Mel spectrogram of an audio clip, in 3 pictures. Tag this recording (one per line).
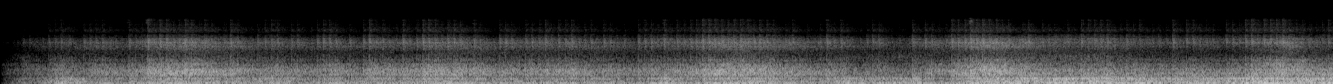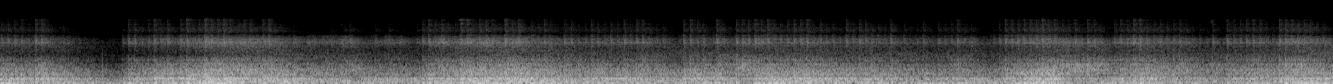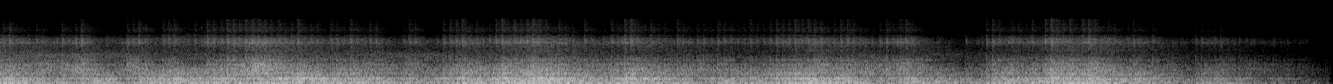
bridge
contactmicrophone
eerie
metallic
newport
railing
strange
